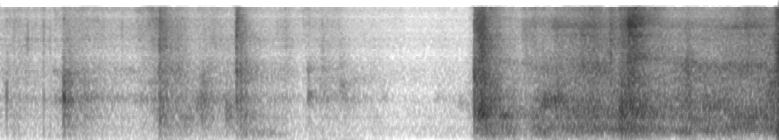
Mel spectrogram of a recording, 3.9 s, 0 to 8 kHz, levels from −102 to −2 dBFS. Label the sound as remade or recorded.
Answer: remade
